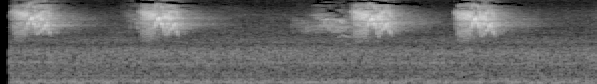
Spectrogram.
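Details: House sparrows singing at sunrise: bright, high chirps in short bursts about every half second to second, over a low background rumble.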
